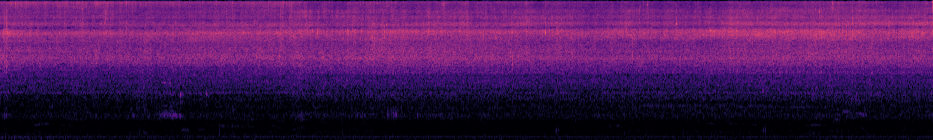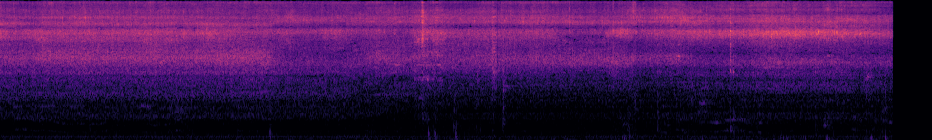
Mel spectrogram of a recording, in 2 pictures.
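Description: Shredded cabbage sizzling steadily in hot oil in a clay pot, with a few light knocks of a spoon stirring it later on. The sound cuts out briefly just before the end.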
